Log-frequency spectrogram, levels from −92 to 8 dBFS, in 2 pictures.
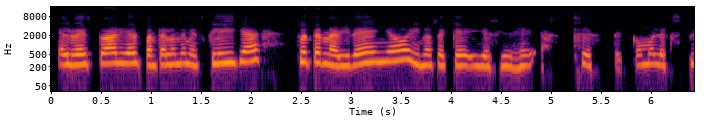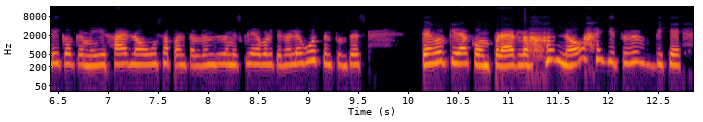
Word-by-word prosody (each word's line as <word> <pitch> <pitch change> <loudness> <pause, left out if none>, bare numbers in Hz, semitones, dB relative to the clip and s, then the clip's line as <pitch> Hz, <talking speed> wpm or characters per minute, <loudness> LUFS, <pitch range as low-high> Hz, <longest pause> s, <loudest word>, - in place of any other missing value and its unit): el 240 0 0
vestuario, 265 +2 +3
es 270 - 0
pantalón 235 +2 0
de 260 - -3
mezclilla, 275 +6 +1 0.4
suéter 280 -2 +3
navideño, 275 +8 +2
y 260 -7 -1
no 230 0 -3
sé 230 0 -3
qué". 225 -1 0
Y, 215 +1 -5
yo, 215 - -1
así 210 +3 -7
de: 215 +5 -6
"Ah, - - -15 0.3
es - - -18
que 245 - -1
este, 210 -6 -11
¿cómo 240 +3 -5
le 240 -1 -3
explico? 255 +2 -6
Que 235 0 -5
mi 225 +1 -2
hija, 250 +1 +2
no 240 -1 0
usa 255 +1 -3
pantalones 235 0 -5
de 250 - -3
mezclilla, 245 +1 -3
porque 245 -2 -3
no 235 - -4
le 255 - -1
gusta". 305 -1 -1
Entonces, 240 0 -4 0.6
tengo 270 +4 +4
que 275 - -1
ir 260 - +6
a 265 - +5
comprarlo, 230 0 +5 0.3
¿no? 245 -4 +4 0.2
Y 295 - -3
entonces, 275 +2 -3
dije: 240 -1 -2
245 Hz, 210 wpm, -22 LUFS, 230-265 Hz, 0.6 s, ir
